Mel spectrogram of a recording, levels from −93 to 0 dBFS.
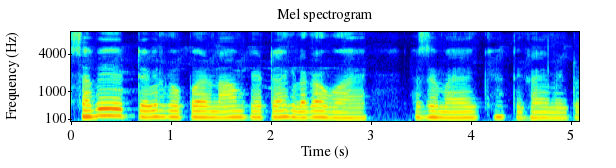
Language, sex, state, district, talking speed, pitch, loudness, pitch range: Hindi, male, Bihar, Araria, 120 wpm, 145 Hz, -30 LUFS, 135-150 Hz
